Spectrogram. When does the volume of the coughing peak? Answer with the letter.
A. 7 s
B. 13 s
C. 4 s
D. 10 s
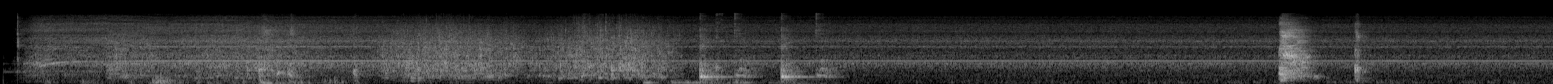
B.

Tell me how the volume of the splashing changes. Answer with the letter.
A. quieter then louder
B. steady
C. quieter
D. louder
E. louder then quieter
D.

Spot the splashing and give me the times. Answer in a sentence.
You can hear the splashing from 1.1 to 8.4 s.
